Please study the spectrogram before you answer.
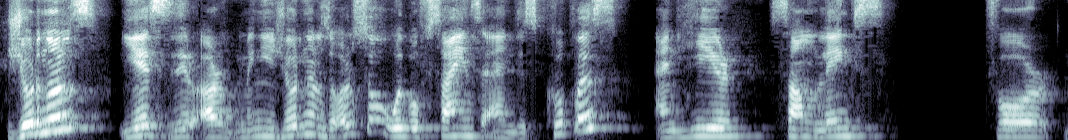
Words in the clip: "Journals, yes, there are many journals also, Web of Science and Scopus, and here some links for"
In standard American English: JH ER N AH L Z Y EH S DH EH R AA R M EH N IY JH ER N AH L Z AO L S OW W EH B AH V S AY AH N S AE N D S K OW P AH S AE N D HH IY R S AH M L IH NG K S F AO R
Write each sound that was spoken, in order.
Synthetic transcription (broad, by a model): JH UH N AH L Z Y EH S DH EH R AA R M EH N IY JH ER N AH L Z AO L S OW W EH B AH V S AY AH N S AE N D S K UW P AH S AE N D HH IY R S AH M L IH NG K S F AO R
